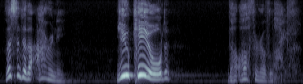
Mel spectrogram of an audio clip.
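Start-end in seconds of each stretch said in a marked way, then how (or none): 2.3-3.4 accusing. Acted. Accusing the crowd. 4.5-6.0 whispered, low and hushed. Acted. Preacher telling the crowd who they killed, hushed whisper. Awed contrast after accusation.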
